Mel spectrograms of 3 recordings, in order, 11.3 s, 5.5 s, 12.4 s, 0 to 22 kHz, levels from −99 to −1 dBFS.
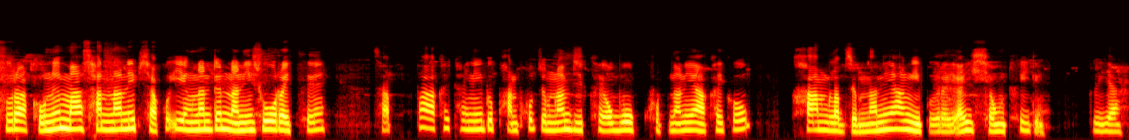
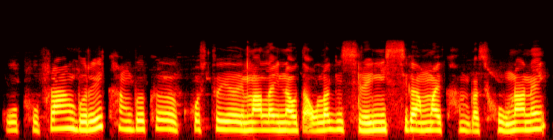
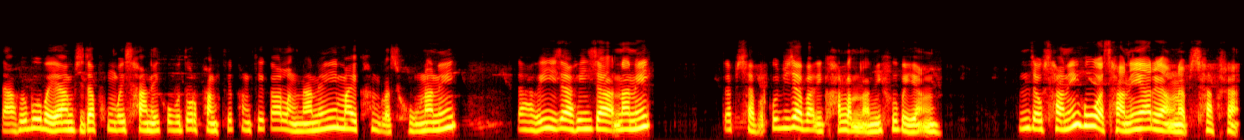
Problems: constant background noise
